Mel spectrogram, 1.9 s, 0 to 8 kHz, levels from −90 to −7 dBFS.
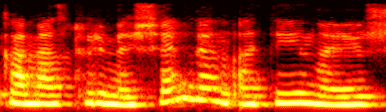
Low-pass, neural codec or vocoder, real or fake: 7.2 kHz; codec, 16 kHz, 8 kbps, FreqCodec, smaller model; fake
